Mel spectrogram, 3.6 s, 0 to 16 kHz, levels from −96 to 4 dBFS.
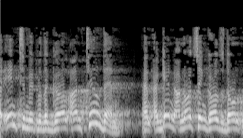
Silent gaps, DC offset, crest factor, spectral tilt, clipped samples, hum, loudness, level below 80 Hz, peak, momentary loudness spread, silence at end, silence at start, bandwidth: none; under 0.1%; 14 dB; -6.5 dB/octave; under 0.1%; none; -15 LUFS; -54 dBFS; 0 dBFS; 5 LU; 0 s; 0 s; 8.4 kHz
